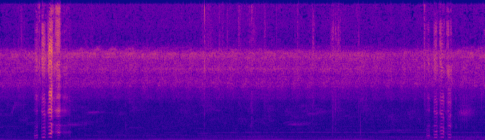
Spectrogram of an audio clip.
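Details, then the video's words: Goat calling with two short, pulsed, harmonic bleats, one near the start and another about six seconds later, separated by a quiet stretch with steady background hiss and a low hum. "Funny goat sound"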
